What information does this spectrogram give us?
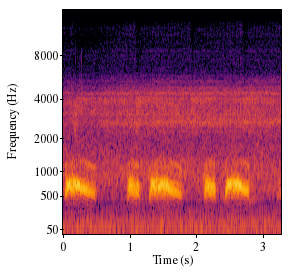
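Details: Repeated coos of a spotted dove, each long mellow note falling gently at its end and preceded by a short clipped note, the pattern heard twice in a quiet setting.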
